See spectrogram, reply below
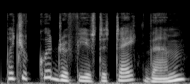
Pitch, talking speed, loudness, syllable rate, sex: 195 Hz, 220 wpm, -16 LUFS, 5.2 syllables/s, female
